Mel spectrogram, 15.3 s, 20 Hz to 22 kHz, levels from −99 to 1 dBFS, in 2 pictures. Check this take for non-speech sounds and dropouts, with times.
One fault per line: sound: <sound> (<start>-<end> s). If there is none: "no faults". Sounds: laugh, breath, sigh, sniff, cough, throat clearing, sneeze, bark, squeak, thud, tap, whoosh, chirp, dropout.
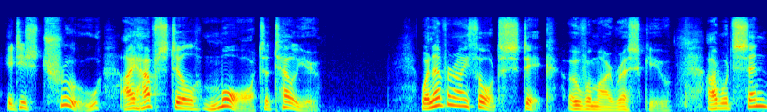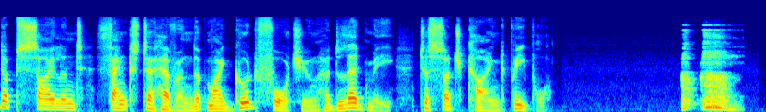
sound: cough (14.5-15.1 s)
